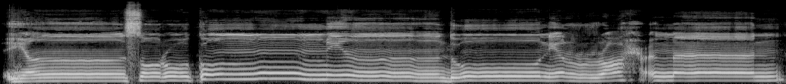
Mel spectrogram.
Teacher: نون ساکن کے بعد دال حروف اخفا میں سے ہے، یہاں پر بھی اخفا ہوگا، غنہ کر کے پڑھیں گے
